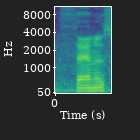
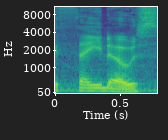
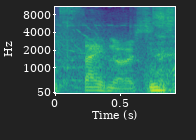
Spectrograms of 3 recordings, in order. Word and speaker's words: Thanos: It was But you'd also say Thados every time. Yeah. Cuz that's not even an American pronunciation or anything. That's just wrong.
